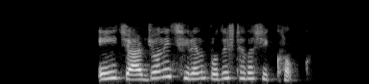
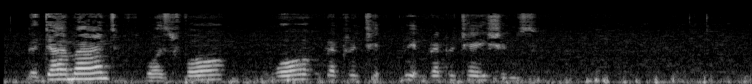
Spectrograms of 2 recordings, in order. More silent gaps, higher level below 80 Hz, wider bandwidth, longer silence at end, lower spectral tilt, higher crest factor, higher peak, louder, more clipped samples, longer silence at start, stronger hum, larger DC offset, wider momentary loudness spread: neither; second, -68 dBFS vs -44 dBFS; second, 7.4 kHz vs 11.5 kHz; first, 0.8 s vs 0 s; about the same, -4 dB/octave vs -5 dB/octave; about the same, 16 dB vs 20 dB; about the same, -2 dBFS vs -2 dBFS; first, -17 LUFS vs -22 LUFS; neither; first, 1 s vs 0.05 s; neither; neither; second, 10 LU vs 22 LU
